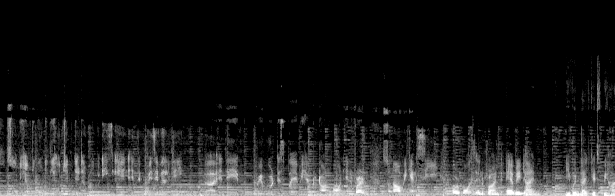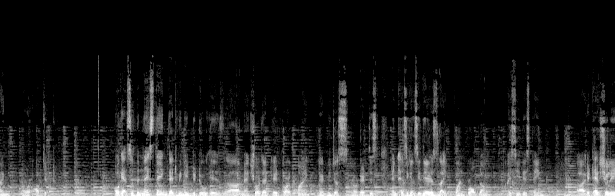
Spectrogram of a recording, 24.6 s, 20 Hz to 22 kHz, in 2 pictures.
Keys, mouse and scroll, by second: 1.4 click, 3.2 click, 5.9 scroll down 1, 7.3 click, 7.7 middle click, 7.9 g, 8.2 right click, 11.1 middle click, 11.5 f, 15.0 z, 15.9 Tab, 17.0 click, 17.3 r, 17.7 right click, 18.2 click, 18.3 r, 18.8 right click, 19.5 click, 19.8 r, 20.6 right click, 21.1 click, 21.2 r, 21.9 right click, 22.5 click, 22.7 r, 24.2 right click.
